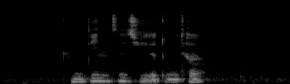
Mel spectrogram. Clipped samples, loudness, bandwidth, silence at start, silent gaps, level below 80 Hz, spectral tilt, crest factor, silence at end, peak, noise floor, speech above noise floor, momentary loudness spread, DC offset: under 0.1%; -39 LUFS; 11.5 kHz; 0.65 s; none; -70 dBFS; -4 dB/octave; 22 dB; 0.8 s; -20 dBFS; -70 dBFS; 31 dB; 9 LU; under 0.1%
